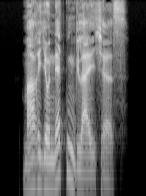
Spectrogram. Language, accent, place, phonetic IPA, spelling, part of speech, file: German, Germany, Berlin, [maʁioˈnɛtn̩ˌɡlaɪ̯çəs], marionettengleiches, adjective, De-marionettengleiches.ogg
- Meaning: strong/mixed nominative/accusative neuter singular of marionettengleich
